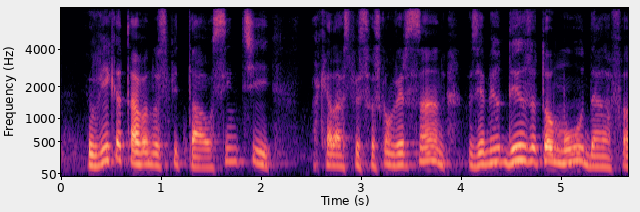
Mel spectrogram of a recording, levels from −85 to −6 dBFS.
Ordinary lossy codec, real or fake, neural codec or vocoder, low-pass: none; real; none; none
